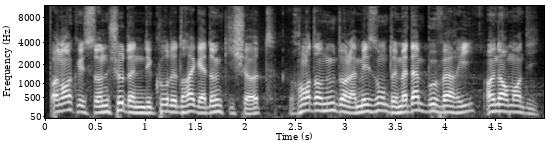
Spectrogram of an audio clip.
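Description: A young man acts as the storyteller of a comic romance audio play. His scripted narration is on the high side for a male voice. It carries the reverb of a big hall. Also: fast, lightly acted. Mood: matter-of-fact. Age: teenager or young adult. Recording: echoey hall, live stage performance.

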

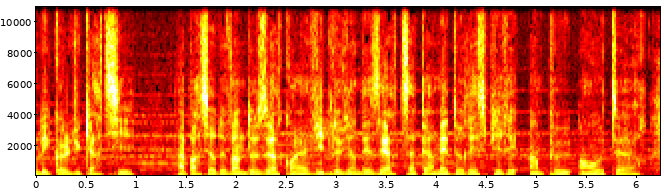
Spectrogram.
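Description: A man's voice: fairly low pitch, dark tone. A man from the suburbs of Paris speaking on a radio show, presenting and narrating first-person audio fiction. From France, Paris suburbs.

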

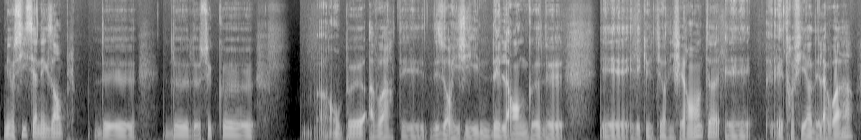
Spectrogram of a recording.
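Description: A man's voice: extremely low pitch, slow, creaky, dark tone. A man talking as a guest in a casual radio interview, hesitant and searching for words. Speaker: radio guest, project member. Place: radio studio.

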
